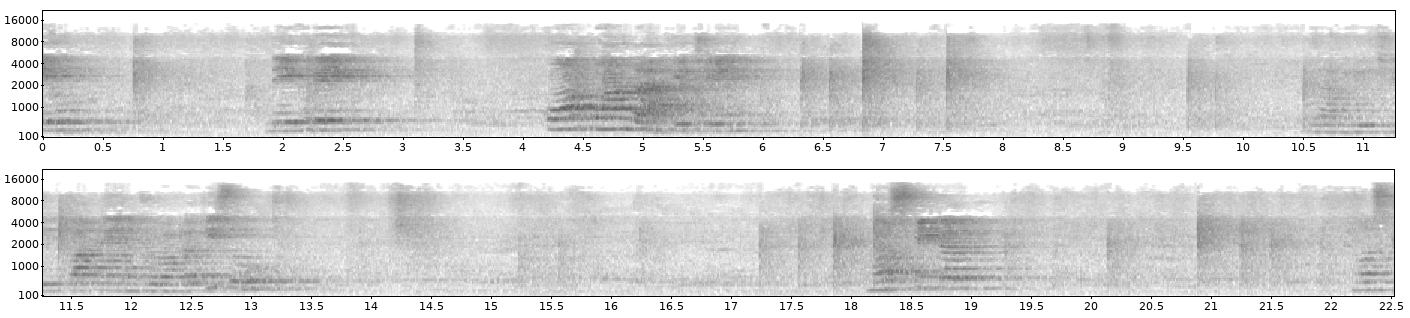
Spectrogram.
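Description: A young woman speaks calmly nearby, with a slight echo in the room.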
